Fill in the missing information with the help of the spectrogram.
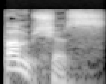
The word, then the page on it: bumptious: anglais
